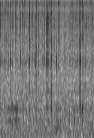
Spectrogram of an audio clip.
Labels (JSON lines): {"label": "ambient", "recorder": "HydroMoth"}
